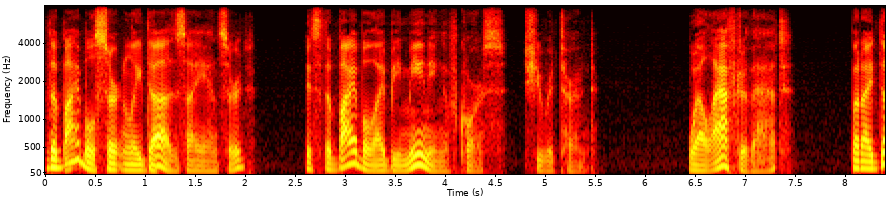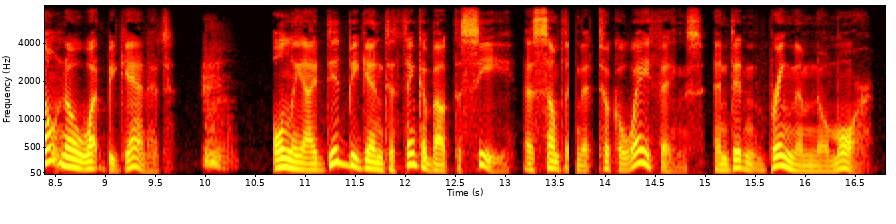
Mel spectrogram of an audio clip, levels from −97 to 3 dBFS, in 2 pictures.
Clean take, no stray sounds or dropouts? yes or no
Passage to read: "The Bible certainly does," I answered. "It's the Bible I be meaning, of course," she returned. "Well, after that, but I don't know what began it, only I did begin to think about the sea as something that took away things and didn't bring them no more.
no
